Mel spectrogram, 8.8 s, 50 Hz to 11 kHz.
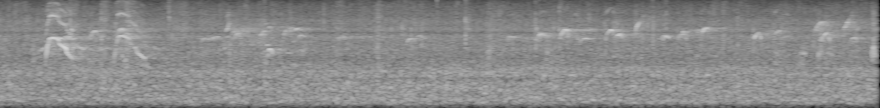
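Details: Eurasian wigeons in a park pond in Chiba, Japan, December 2025, with northern pintails nearby: clear whistled, rising-then-falling calls, several overlapping and repeated over a steady rushing background noise.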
